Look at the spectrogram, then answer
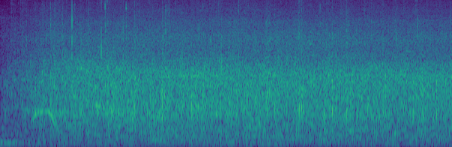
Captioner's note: audience applauding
